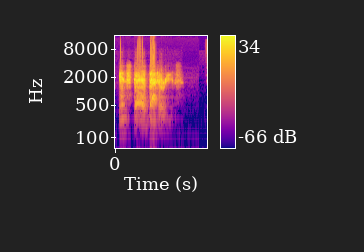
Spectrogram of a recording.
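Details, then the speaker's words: ZOLL AED Plus setup during battery installation: the defibrillator plays a short recorded voice prompt. "when you push the button inside the battery compartment the AED will react immediately telling you to plug in the electrode pad cable"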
